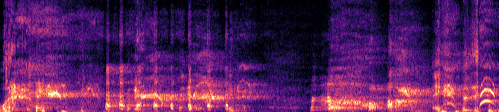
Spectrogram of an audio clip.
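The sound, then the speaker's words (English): A loud coughing fit: a rapid run of harsh, raspy coughs, a brief gasping pause, then another burst, tangled with breathless laughter. “I'm coughing so much.”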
